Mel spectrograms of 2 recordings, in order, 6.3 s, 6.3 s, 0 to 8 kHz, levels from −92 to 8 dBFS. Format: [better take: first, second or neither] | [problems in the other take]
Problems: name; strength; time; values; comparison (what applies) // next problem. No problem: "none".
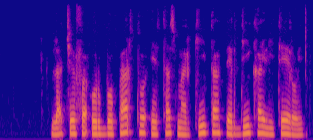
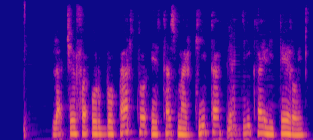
first | noise reduction (neural mask model DeepFilterNet 3)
